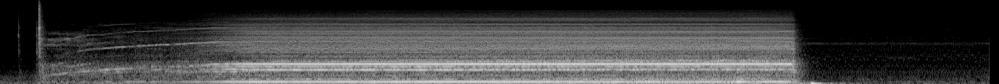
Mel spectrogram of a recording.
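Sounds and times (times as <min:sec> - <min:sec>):
time machine powering up and activating: 0:00.4 - 0:08.3.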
